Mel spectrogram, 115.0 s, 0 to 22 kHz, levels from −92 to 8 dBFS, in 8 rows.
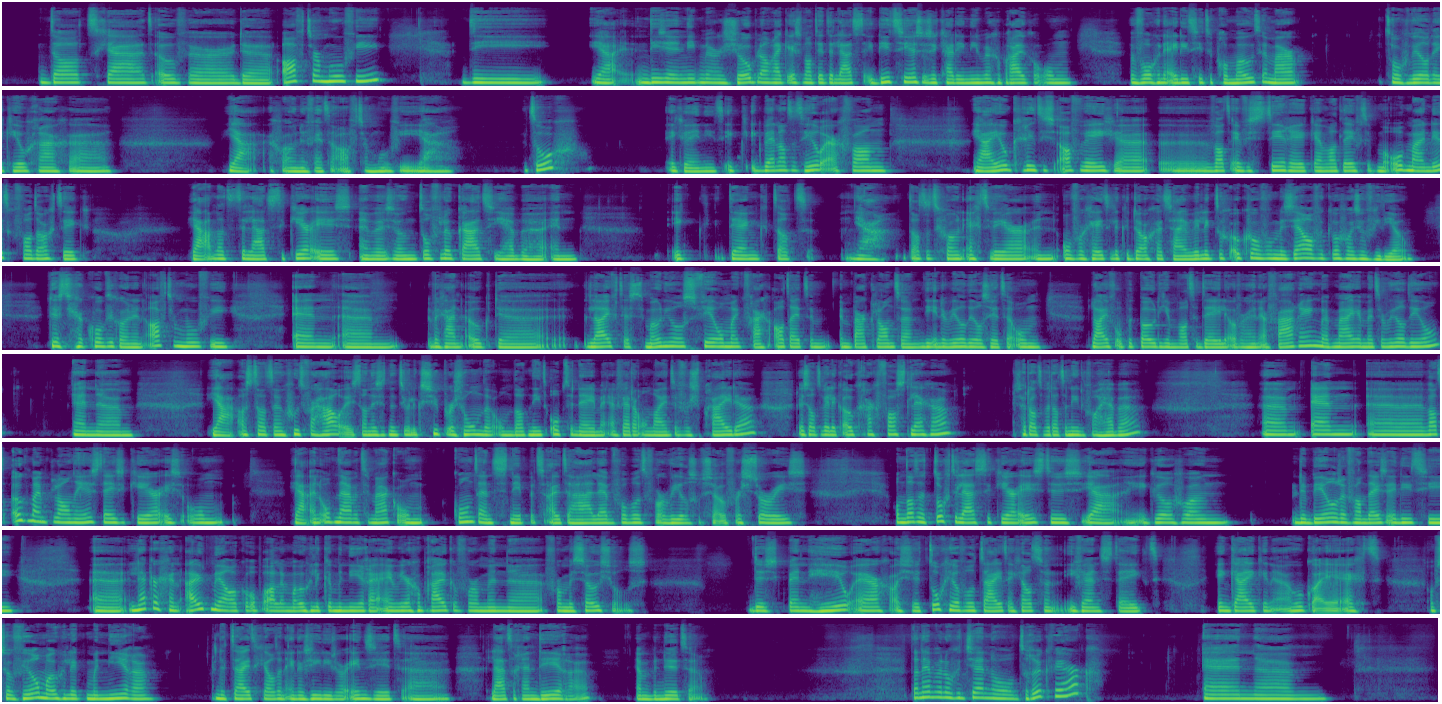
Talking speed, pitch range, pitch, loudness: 165 wpm, 170-190 Hz, 175 Hz, -16 LUFS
